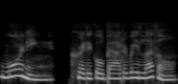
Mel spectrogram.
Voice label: Critical Battery, Voice, DE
